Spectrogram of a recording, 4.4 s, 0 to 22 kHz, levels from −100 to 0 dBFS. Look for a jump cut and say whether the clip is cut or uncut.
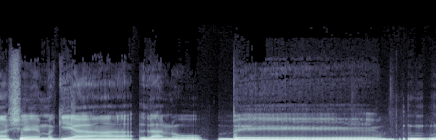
uncut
